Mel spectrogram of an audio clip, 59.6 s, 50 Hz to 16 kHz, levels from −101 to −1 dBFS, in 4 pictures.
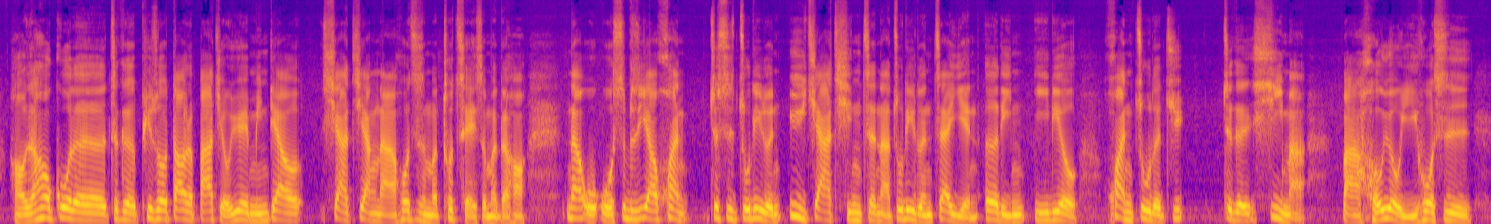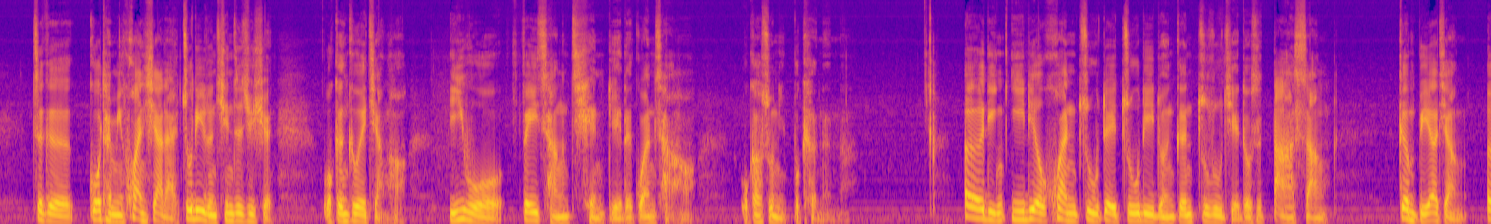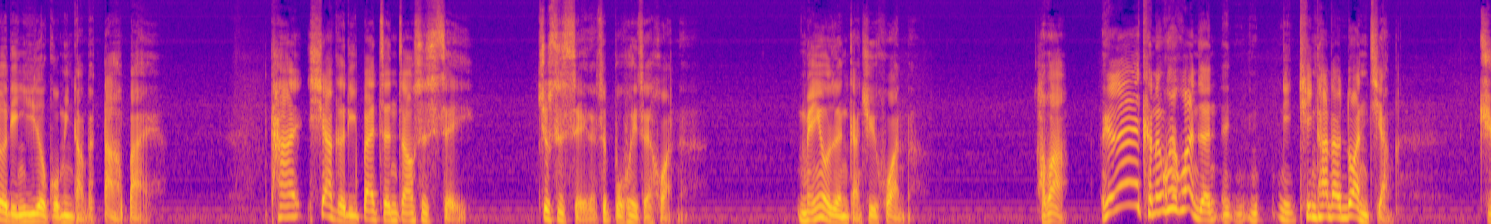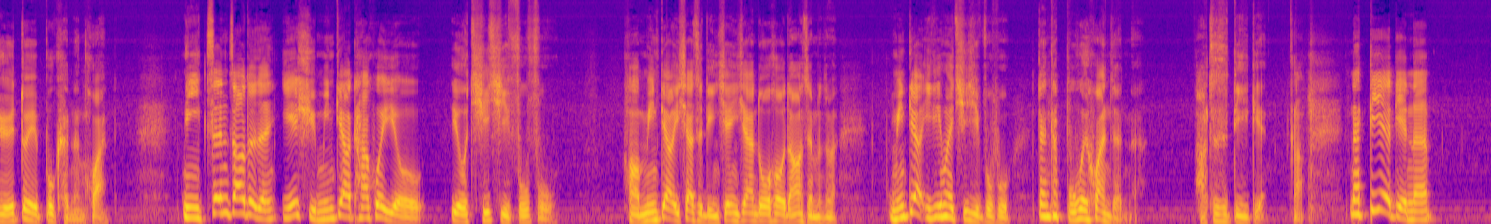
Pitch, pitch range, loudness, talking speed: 125 Hz, 100-150 Hz, -15 LUFS, 260 characters per minute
